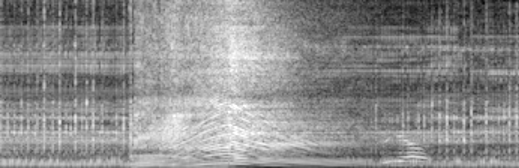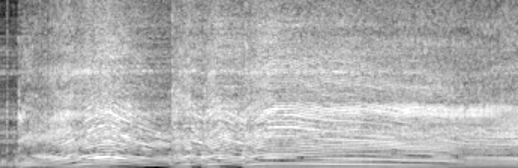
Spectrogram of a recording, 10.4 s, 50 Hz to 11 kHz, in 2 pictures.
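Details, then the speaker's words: Jonsered 525 chainsaw revving, then stumbling and sagging in quick dips before idle; hesitation off the throttle shows the low-speed mixture is too lean, so the low-speed and idle screws get more fuel. "leave the way that it hesitate off the throttle that tells me that it's got uh it's too lean on the low side so I'll give it a little bit more fuel on the low side"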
